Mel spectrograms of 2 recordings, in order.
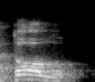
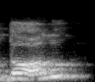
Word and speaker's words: dolo: fazer uma nota subir a pronúncia da palavra dolo eu durante muito tempo que sofrendo porque que o ódio ídolo é aberto se separaram detalhe muita gente chama o dolo de tolo com o fechado é e até eu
